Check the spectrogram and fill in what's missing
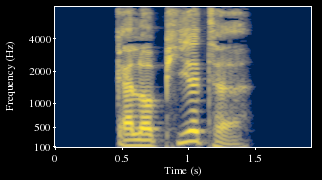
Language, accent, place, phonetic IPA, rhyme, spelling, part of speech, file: German, Germany, Berlin, [ɡalɔˈpiːɐ̯tə], -iːɐ̯tə, galoppierte, verb, De-galoppierte.ogg
- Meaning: inflection of galoppieren: 1. first/third-person singular preterite 2. first/third-person singular subjunctive II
